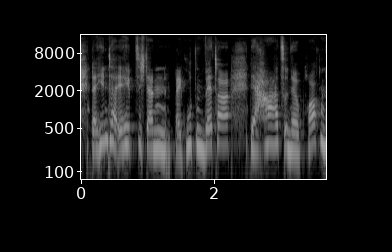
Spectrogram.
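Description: At a moderate pace, a woman talks in a high pitch. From Saxony-Anhalt, Germany (Halberstadt). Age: 30s. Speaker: tourism advisor. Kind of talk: interview. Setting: studio.

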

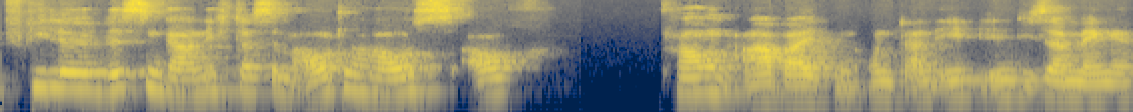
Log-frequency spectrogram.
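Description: In an ordinary speaking voice, a woman talks at a fairly slow pace with ordinary pitch variation. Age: 50s. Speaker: car dealership managing director. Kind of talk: interview. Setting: video call.

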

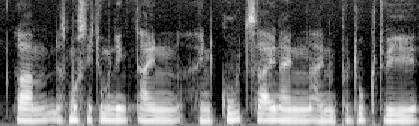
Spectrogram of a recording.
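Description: In a slight Vorarlberg accent, a man with a fairly high pitch speaks at a fairly slow pace and in a flat monotone, with a dry, close sound and no echo. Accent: Vorarlberg Austrian German, light. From Austria, Vorarlberg. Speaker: digital advertising consultant. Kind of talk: podcast interview.

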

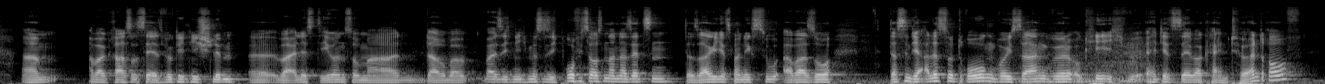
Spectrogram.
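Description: With music playing behind him, a man of medium pitch speaks at a fairly quick pace with ordinary pitch variation. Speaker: podcast co-host. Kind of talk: casual chat. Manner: animated.

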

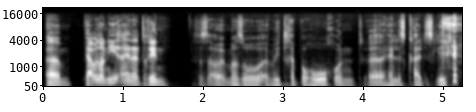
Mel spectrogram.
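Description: On a very clean recording with a silent background, a man talks fairly quickly in an ordinary speaking voice, medium-pitched with ordinary pitch variation. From Germany, northern Hesse. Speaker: podcast host. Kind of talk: casual chat. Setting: studio.

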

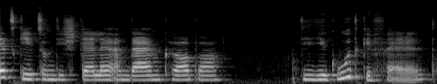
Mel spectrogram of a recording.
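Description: A woman's fairly high-pitched voice with a warm, calm tone. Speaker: meditation guide and women's health coach. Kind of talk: guided meditation. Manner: calm, slow, soothing, gentle; warm, intimate, encouraging.

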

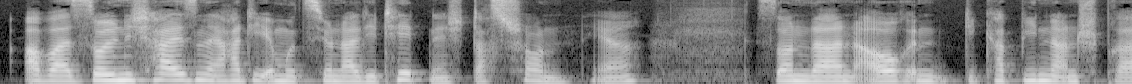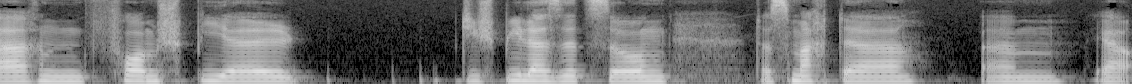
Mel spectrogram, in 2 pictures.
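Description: On a very clean recording with a silent background, a woman talks at a fairly slow pace in a monotone, flat intonation. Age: 30s. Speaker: youth football assistant coach. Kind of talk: podcast interview. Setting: podcast studio.

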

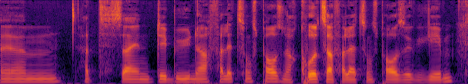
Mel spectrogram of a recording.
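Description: Recorded very cleanly against a silent background with a dry, close sound and no echo, a man speaks at a moderate pace in a dark, mellow tone and a fairly low pitch. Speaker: sports podcast co-host. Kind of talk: casual chat.

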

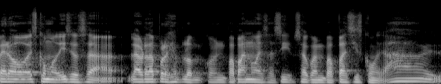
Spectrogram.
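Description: Talking very fast with fairly even intonation, a man is heard on a very clean recording with a silent background. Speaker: podcast co-host. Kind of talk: casual chat.

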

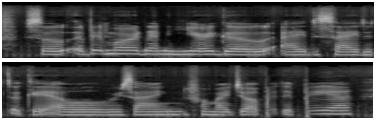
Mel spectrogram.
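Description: This woman has a fairly low pitch and fairly even intonation. She speaks at a moderate pace. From Netherlands. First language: Dutch. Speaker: NGO worker in rural development. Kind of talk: interview.

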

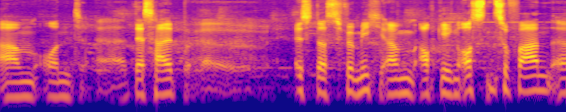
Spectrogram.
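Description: Over noticeable background noise, a man speaks at a very slow pace in a medium pitch with ordinary pitch variation. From Berlin (East, Marzahn-Hellersdorf). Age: 30s. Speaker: politician. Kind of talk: interview. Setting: on a train. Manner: halting, many fillers.

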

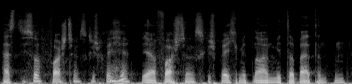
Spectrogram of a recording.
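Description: This man's voice is somewhat breathy, with a dark, mellow tone and ordinary pitch variation. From Austria. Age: 20s. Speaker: screenwriter and director. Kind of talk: interview.

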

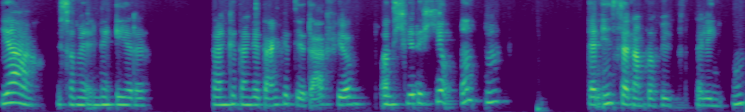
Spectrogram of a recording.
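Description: A woman speaks at a moderate pace with a fairly high pitch and fairly even intonation. Her tone is dark and mellow, and somewhat breathy. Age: 30s. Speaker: business coach and podcast host. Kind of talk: interview.

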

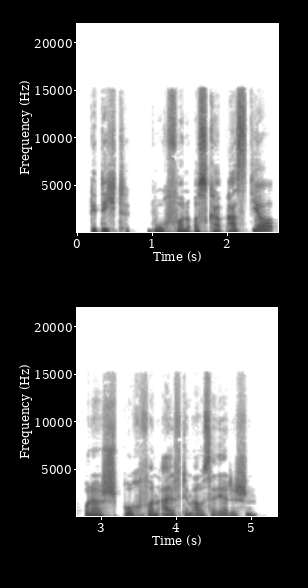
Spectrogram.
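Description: A woman's somewhat breathy voice at medium pitch, very slow and lively in intonation, in a dry, close sound with no echo. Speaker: poet and podcast host. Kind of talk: casual interview with quiz. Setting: online recording.

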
